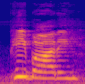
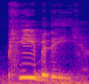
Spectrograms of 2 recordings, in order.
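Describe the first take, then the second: First: It is said in an outsider's accent. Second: It is said in the local accent. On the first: "I would say that is Peabody" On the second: "I was told that is Peabody"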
